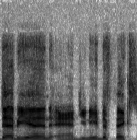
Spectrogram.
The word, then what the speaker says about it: Debian: I think I kept calling it Debian until we got an email from a nice user. It's like, there's a reason it's called Debian and you need to fix it, but they were nice about it.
